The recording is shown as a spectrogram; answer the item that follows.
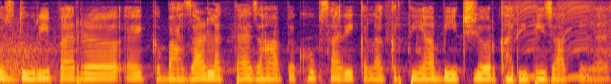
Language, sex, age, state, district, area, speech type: Hindi, female, 30-45, Madhya Pradesh, Bhopal, urban, spontaneous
